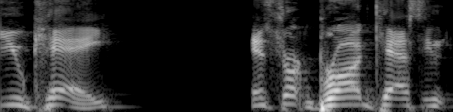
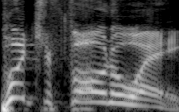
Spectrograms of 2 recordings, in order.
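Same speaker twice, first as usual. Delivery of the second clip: very loud, high, forceful delivery, acted out; 6 semitones higher than usual. Retelling telling someone to put their phone away: very loud and forceful. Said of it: "Like that. Really loud".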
